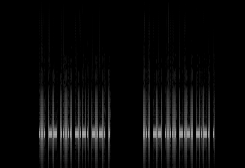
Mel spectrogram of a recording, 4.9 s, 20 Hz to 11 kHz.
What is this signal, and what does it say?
Morse code, heard as a keyed tone, about 50 wpm, 700 Hz. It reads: SM5CCE SM5CCE
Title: Call Signs Repeated 3x - 50wpm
